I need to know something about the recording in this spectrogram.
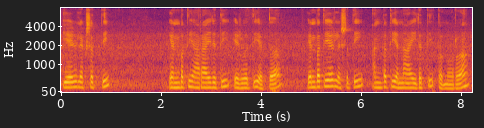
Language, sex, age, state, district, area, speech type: Malayalam, female, 45-60, Kerala, Kollam, rural, spontaneous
